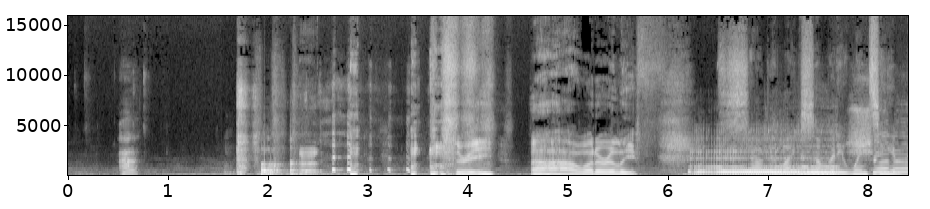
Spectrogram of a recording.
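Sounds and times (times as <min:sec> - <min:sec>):
speech: 0:00.5 - 0:00.8, 0:01.9 - 0:02.7, 0:03.9 - 0:08.3
long loud gravelly belch: 0:01.8 - 0:02.6, 0:06.2 - 0:07.7
laughter: 0:02.0 - 0:04.3
short throaty grunt: 0:06.2 - 0:07.6.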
